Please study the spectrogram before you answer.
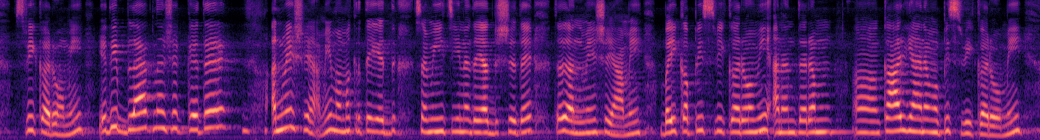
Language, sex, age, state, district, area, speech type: Sanskrit, female, 18-30, Karnataka, Haveri, rural, spontaneous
